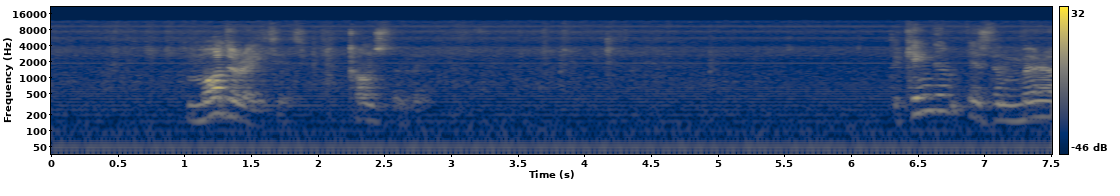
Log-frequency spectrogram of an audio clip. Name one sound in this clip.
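An older man speaks calmly and thoughtfully, in short phrases with long pauses.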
